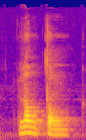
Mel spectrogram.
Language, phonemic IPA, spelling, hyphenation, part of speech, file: Dutch, /ˈlɑn.tɔŋ/, landtong, land‧tong, noun, Nl-landtong.ogg
- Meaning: spit of land, headland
